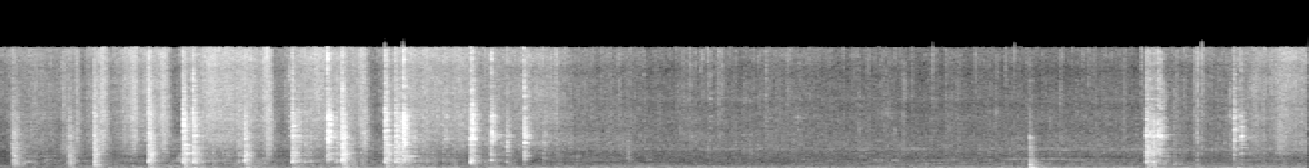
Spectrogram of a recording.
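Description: Burning pine needles crackle and pop.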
